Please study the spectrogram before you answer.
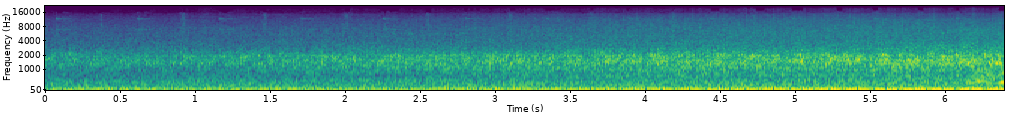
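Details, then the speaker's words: Humvee diesel after tightening both bolts on a moving part to cure an earlier noise: steady idle with even beat building slightly, no rattle or loose clatter; noise not returned, normal running. "we'll have to see if this noise comes back so i just backed it out i didn't hear that noise noise"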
